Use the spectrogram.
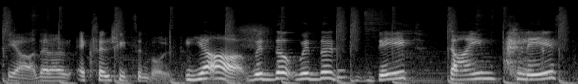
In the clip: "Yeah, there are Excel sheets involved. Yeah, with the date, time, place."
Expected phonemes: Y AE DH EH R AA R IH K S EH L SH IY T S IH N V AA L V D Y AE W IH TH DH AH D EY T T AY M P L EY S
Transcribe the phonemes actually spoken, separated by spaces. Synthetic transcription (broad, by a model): Y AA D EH R AA R IH K S EH L SH IY T S IH N V AA L V D Y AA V IH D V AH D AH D T AY M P L EY S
